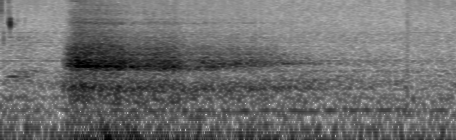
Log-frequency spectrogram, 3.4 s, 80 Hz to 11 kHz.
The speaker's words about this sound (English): Exhale through the mouth at 2, 3, 4, 5, 6.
